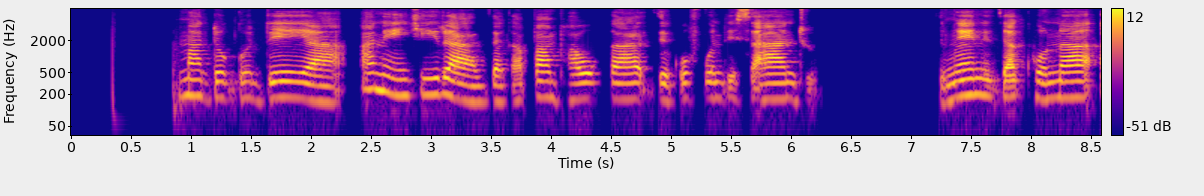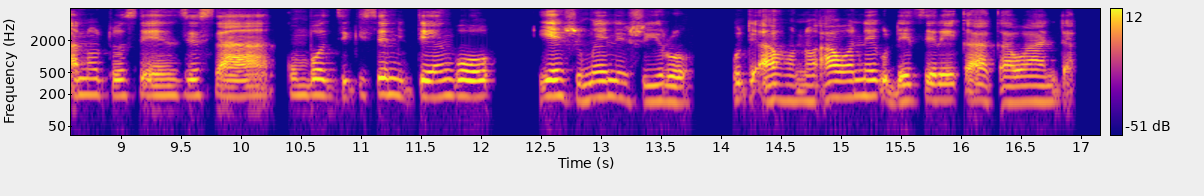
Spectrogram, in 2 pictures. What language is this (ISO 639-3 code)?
ndc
